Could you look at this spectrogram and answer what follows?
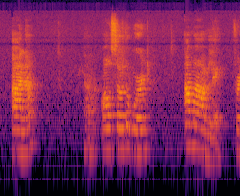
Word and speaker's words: Ana: In English it would be Anna, but in Spanish it's Ana.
